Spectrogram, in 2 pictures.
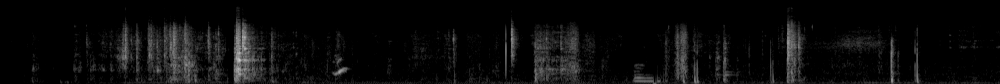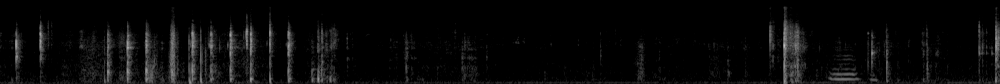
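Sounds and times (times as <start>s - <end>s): wooden clicks and knocks: 10.0s - 14.8s.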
